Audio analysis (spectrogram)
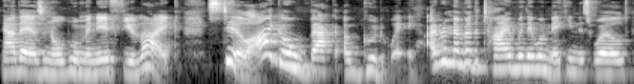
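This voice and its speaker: A woman voicing a tiny, ancient, shrill old shopkeeper who turns from soft menace to sweetness in a storybook reading. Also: expressive, normal speed, close to an everyday voice. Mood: chatty. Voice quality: shrill, shrieking.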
